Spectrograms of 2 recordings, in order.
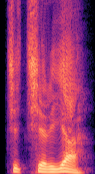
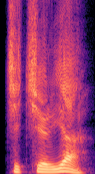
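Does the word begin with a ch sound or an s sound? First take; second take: ch sound; ch sound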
